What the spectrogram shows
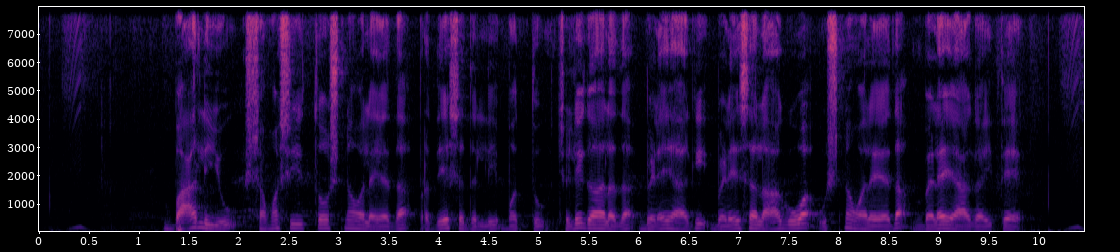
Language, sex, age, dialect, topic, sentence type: Kannada, male, 18-24, Mysore Kannada, agriculture, statement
